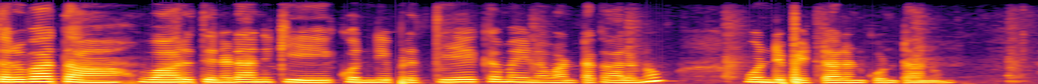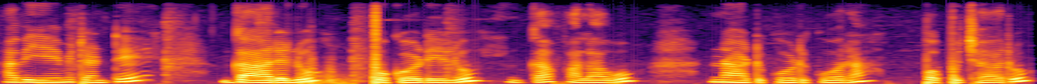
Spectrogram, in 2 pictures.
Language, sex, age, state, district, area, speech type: Telugu, male, 45-60, Andhra Pradesh, West Godavari, rural, spontaneous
